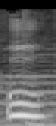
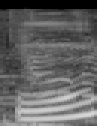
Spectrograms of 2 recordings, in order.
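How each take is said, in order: First: It is said with the fourth tone. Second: It is said with the second tone. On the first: "Lalu bentuk keempat" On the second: "Bentuk kedua"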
